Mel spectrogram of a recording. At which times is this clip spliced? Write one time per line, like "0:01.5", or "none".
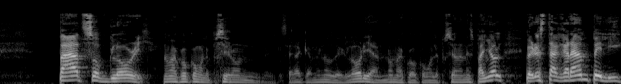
0:05.2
